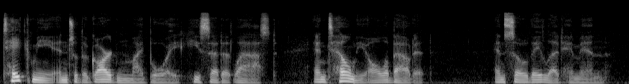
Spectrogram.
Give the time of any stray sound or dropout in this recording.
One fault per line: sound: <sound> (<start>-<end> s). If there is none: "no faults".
no faults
